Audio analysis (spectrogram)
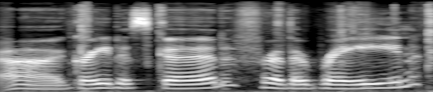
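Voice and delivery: ordinary talk, nothing marked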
